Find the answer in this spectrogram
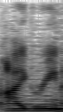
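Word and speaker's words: Igrene: We have, oh, Igreen! I love Igreen, or Igreen, however you want to say her name. It's like Irene with a G thrown in.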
